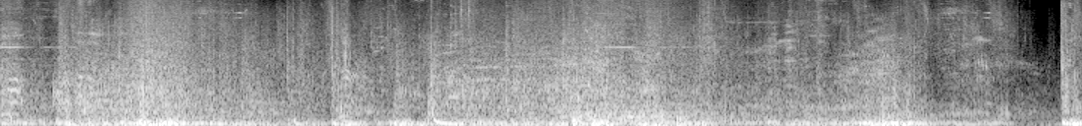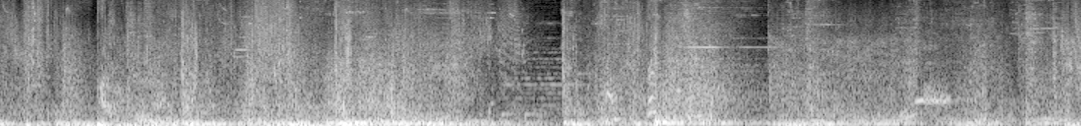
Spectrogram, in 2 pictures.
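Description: Video game combat effects blast and crackle in quick bursts.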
